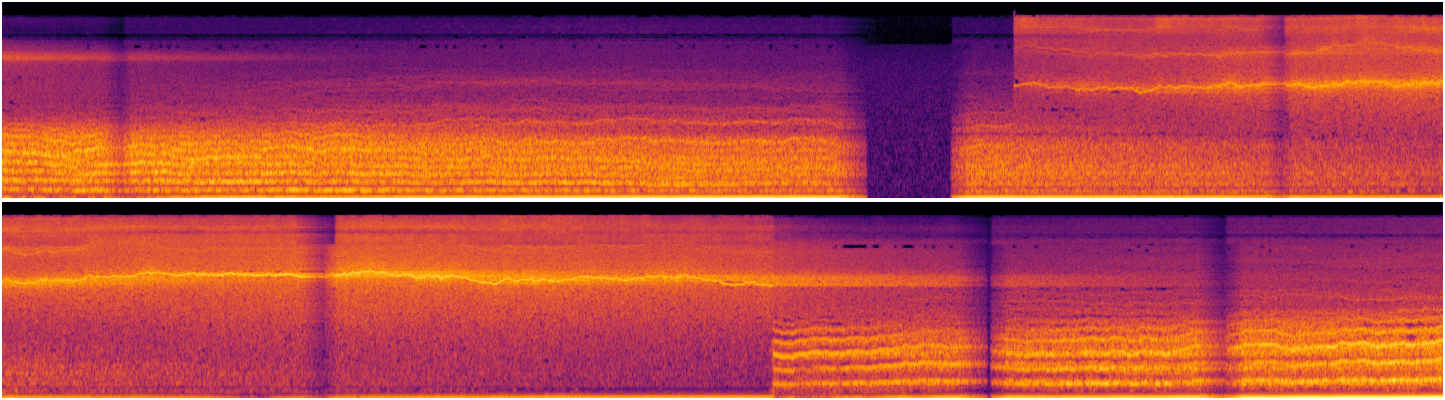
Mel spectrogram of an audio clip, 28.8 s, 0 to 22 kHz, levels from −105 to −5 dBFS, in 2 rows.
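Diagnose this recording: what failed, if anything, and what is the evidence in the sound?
Codec stage: AAC frame loss with concealment. Short smeared, phasey patches sit at 1.03–1.27, 12.64–12.88, 17.42–17.74, 23.99–24.44 and 26.38–26.78 s, where the decoder recycled the last good spectrum. The long loss, 8.37–9.63 s, decays toward silence before fading back.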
